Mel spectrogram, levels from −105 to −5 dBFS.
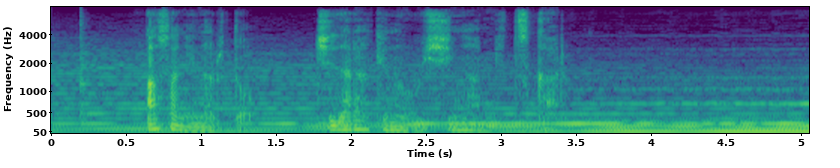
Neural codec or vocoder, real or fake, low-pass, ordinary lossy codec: none; real; 7.2 kHz; Opus, 24 kbps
